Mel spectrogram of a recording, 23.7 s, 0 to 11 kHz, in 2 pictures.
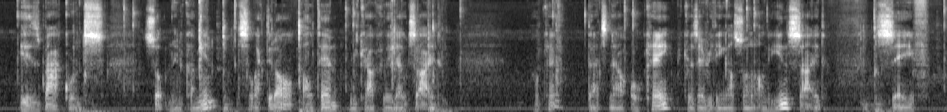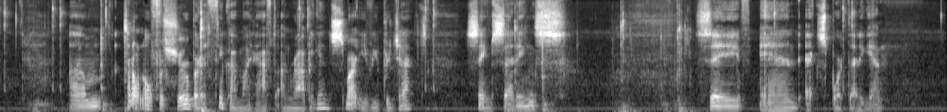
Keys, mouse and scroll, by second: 0.6-1.1 scroll up 2, 1.5 click, 2.5 Tab, 2.8 a, 3.7 alt+n, 4.9 Tab, 5.4 alt+a, 5.7 middle click, 7.8 click, 11.0 ctrl+s, 11.8 click, 12.5 shift+click, 13.1 Tab, 13.4 a, 14.3 u, 18.3 alt+a, 18.6 Tab, 19.6 alt+a, 20.3 ctrl+s, 21.4 click.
